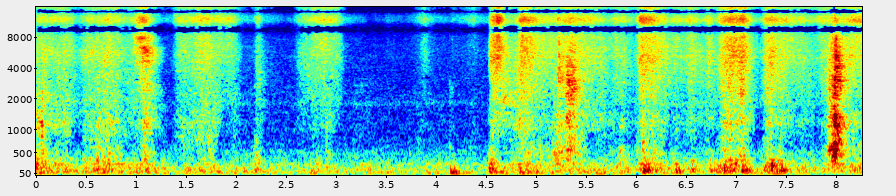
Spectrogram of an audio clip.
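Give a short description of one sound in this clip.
Bedding and clothing rustle as a person shifts on a bed.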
